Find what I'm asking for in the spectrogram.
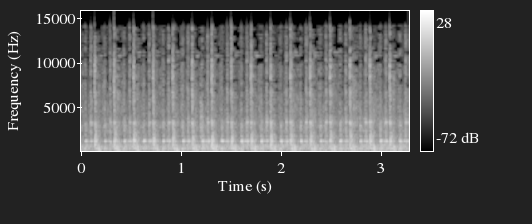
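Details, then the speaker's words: Old Japanese 10 hp single-cylinder diesel welder/110 V generator set, just started: steady, even thumping about five beats a second, no knocks or misses; engine runs soft and smooth, normal idle. "โอเคลองรถเราเบาๆๆได้เลยเครื่องนิ่มมาก"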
